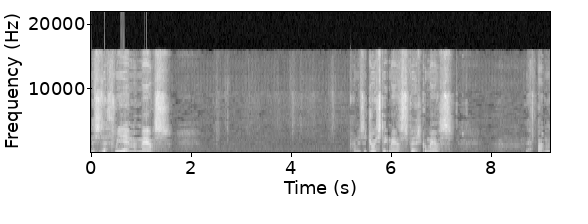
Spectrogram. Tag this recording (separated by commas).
Speech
